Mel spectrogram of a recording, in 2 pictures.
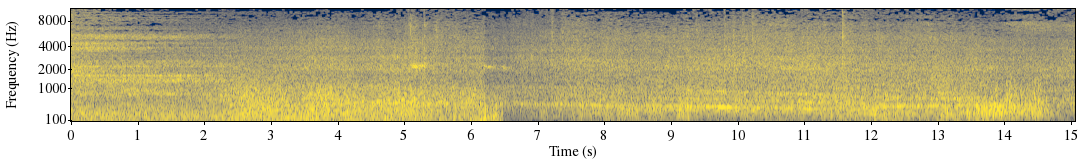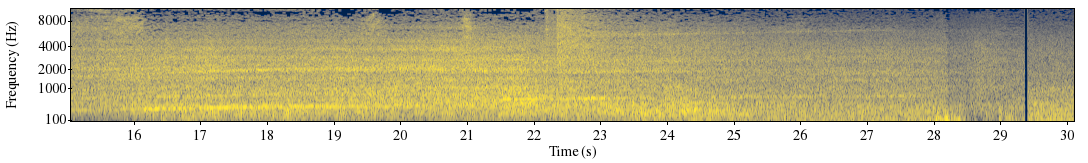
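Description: Kintetsu electric trains moving through a station at close range: wheels running on the rails, with the motor whine gliding down in pitch and then rising again partway through.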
